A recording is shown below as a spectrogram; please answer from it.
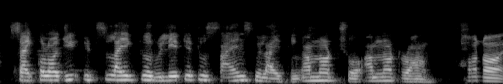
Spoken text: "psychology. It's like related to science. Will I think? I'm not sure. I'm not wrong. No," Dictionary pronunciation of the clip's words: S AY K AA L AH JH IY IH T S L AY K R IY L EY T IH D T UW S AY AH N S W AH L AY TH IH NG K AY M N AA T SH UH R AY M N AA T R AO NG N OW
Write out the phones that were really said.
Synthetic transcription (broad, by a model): S AY K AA L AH JH IY IH T S L AY K R IY L EY T IH D T UW S AY AH N S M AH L AY T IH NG AY M N AA T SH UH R AY M N AA T R AO NG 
